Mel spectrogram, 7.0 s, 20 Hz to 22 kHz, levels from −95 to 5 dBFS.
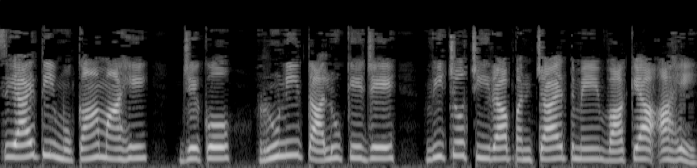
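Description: Likely AAC compression at a low bitrate removes everything above 11.4 kHz throughout, leaving the speech dull and smeared, with a fizzy, warbling edge on sibilants.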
